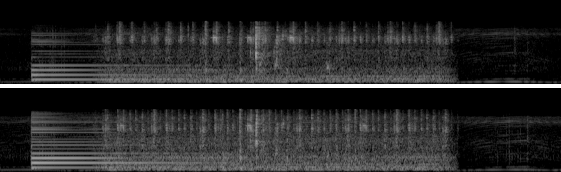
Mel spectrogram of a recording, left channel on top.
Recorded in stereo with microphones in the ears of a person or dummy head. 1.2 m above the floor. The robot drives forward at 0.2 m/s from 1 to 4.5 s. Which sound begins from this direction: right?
A guitar, at 0.3 s.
